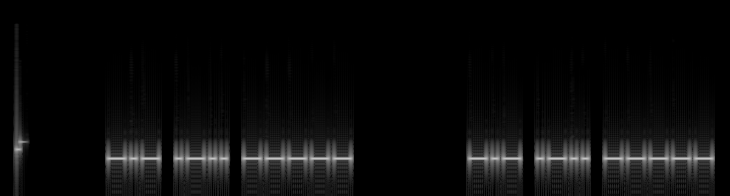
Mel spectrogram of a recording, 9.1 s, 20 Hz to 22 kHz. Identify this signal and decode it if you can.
Morse code, heard as a keyed tone, about 17 wpm, 700 Hz. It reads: KL0 KL0
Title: USA Call Sign Prefixes - Repeated 2x - 17wpm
